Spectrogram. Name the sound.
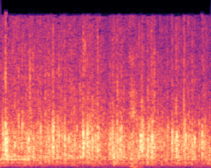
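audience clapping hands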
